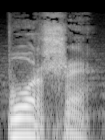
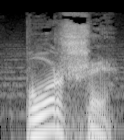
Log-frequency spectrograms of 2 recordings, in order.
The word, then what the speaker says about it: Porsche: Porsche. Porsche. И немецкие друзья наши говорят Porsche. И британские друзья наши говорят Porsche в произношении. И мы давайте условимся с вами говорить Porsche. Вот так это произносится.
